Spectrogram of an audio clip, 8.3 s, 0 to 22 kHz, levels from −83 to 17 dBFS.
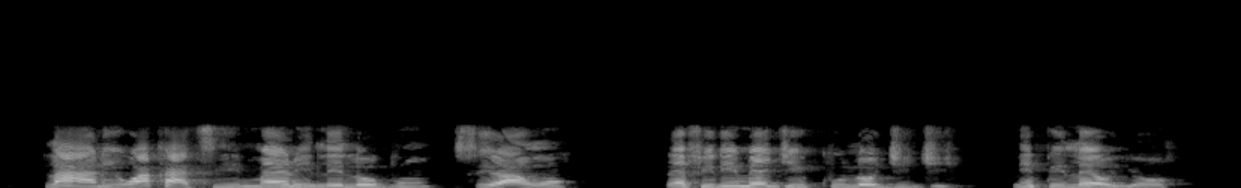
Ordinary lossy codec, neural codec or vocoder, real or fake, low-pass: none; none; real; 7.2 kHz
